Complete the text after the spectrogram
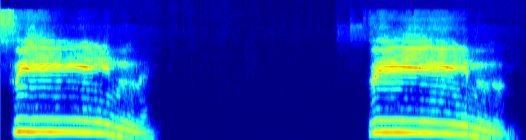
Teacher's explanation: है इसकी मखर कौन सी है सीन की इसकी मखर है दोनों दांत ऊपर के नीचे के करीब आएंगे और पीछे से हमारी जबान दोनों दांतों के बीच में सीटी देगी तब जा कर ये तीन आधा होगा ऊपर के दोनों दांत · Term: सीटी वाली आवाज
